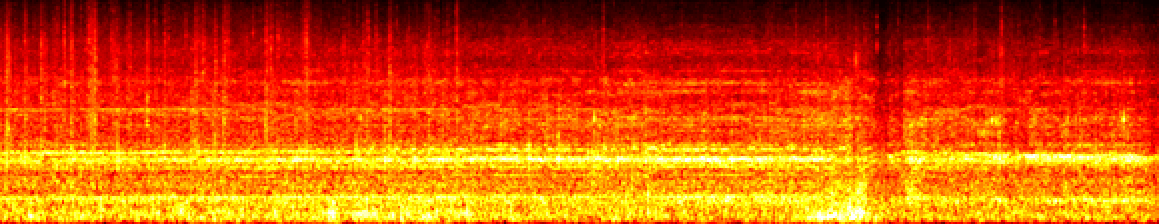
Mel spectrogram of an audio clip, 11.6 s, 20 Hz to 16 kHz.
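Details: Sur-Ron X electric bike riding: steady motor whine under rapid rhythmic drivetrain clicking; chain had locked-up stiff spots and 14T front sprocket teeth worn like shark fins, time to replace chain and sprockets.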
